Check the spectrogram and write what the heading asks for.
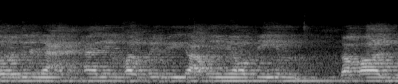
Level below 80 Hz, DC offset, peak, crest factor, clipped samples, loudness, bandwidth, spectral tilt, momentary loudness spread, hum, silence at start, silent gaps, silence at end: -58 dBFS; under 0.1%; -8 dBFS; 14 dB; under 0.1%; -22 LUFS; 8.8 kHz; -6.5 dB/octave; 5 LU; none; 0 s; none; 0 s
